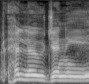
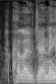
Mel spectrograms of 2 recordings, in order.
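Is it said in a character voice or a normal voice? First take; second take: character voice; normal voice. First: It is said in a put-on character voice. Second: It is said hesitantly in a normal voice. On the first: The speaker calls it right. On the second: The speaker calls it wrong.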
